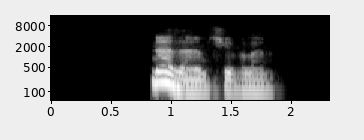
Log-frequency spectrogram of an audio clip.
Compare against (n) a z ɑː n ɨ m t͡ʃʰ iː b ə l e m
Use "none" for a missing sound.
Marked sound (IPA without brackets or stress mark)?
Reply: n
